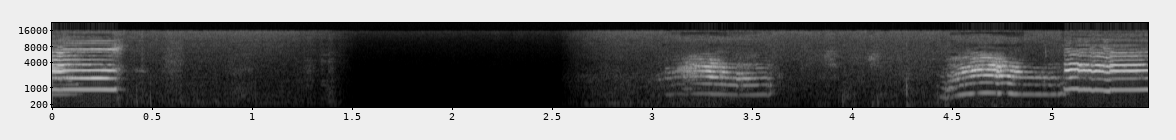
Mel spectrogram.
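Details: Domestic cats making short meows, including a falling, slightly strained call and a bright steady one at the end, over a faint noisy background with a moment of silence.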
